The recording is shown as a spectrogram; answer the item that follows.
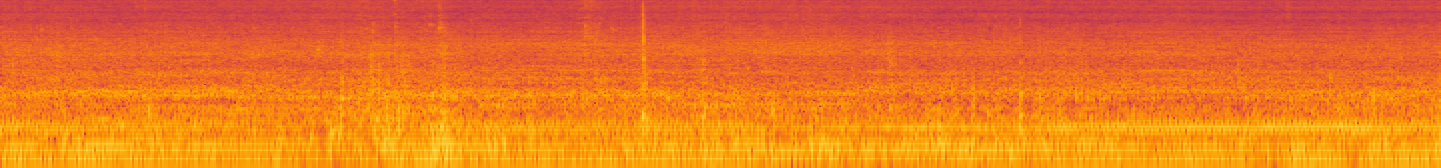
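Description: Off-road vehicle's engine running steadily at low speed on a rough dirt track, heard from inside the vehicle, with small rattles and a sharp click about five seconds in.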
